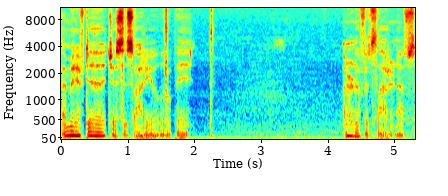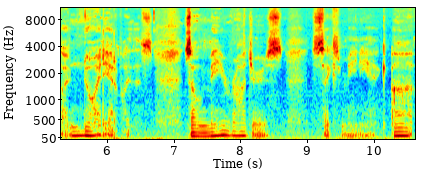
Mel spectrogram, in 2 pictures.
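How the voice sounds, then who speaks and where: A man speaking softly, at times in a breathy half-whisper, in a casual, hesitant ASMR let's play on a close headset mic. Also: lowish voice. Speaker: gaming ASMR video creator. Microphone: close headset boom mic.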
